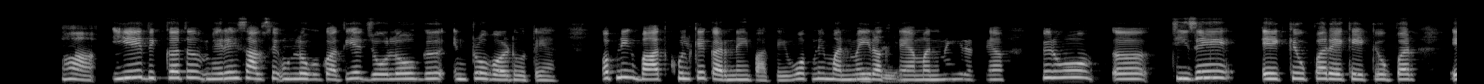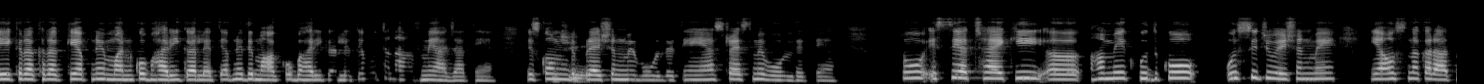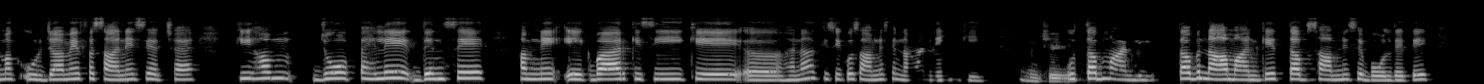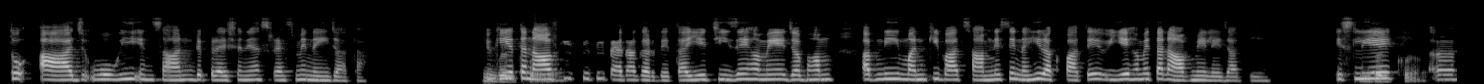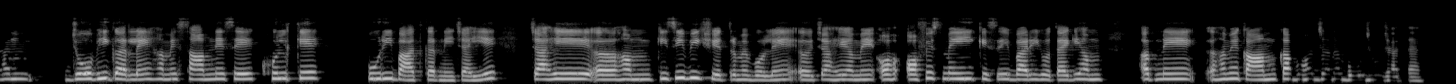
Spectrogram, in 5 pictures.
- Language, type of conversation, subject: Hindi, podcast, जब आपसे बार-बार मदद मांगी जाए, तो आप सीमाएँ कैसे तय करते हैं?
- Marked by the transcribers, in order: in English: "इंट्रोवर्ट"; in English: "डिप्रेशन"; in English: "स्ट्रेस"; in English: "सिचुएशन"; in English: "डिप्रेशन"; in English: "स्ट्रेस"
